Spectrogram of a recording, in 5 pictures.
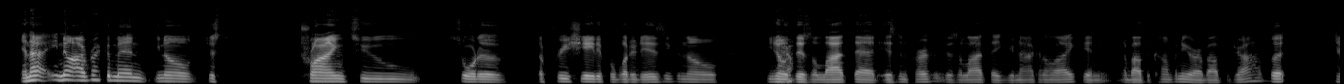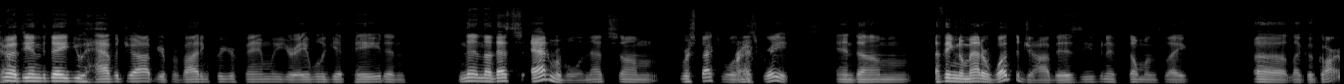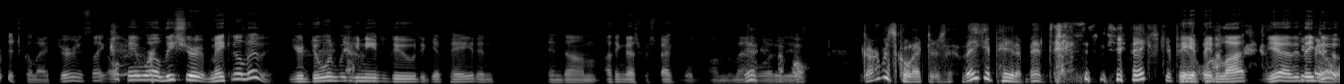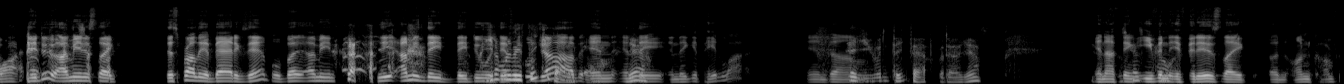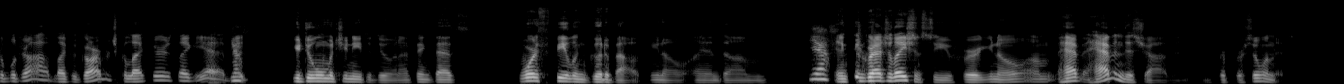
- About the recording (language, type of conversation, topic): English, advice, How can I find meaning in my job?
- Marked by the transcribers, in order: other background noise; chuckle; laughing while speaking: "Right"; tapping; laugh; chuckle; laugh; laugh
